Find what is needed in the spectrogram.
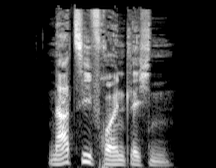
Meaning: inflection of nazifreundlich: 1. strong genitive masculine/neuter singular 2. weak/mixed genitive/dative all-gender singular 3. strong/weak/mixed accusative masculine singular 4. strong dative plural
- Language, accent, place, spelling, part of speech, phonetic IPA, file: German, Germany, Berlin, nazifreundlichen, adjective, [ˈnaːt͡siˌfʁɔɪ̯ntlɪçn̩], De-nazifreundlichen.ogg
